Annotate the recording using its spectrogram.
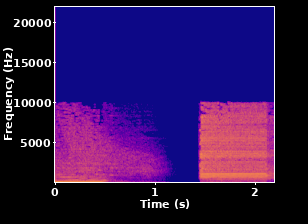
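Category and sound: household object, doorbell buzzer ringing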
